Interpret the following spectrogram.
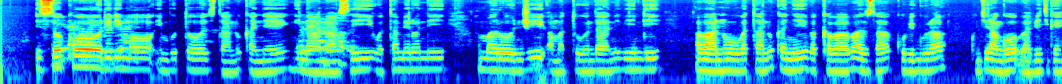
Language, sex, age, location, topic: Kinyarwanda, male, 25-35, Huye, agriculture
